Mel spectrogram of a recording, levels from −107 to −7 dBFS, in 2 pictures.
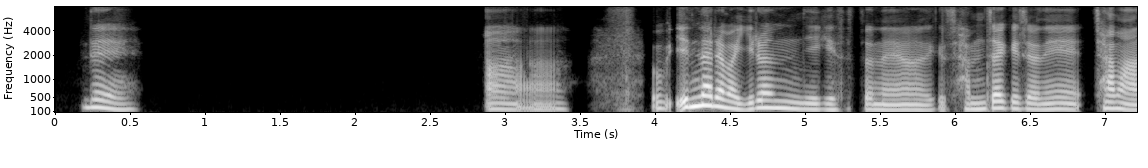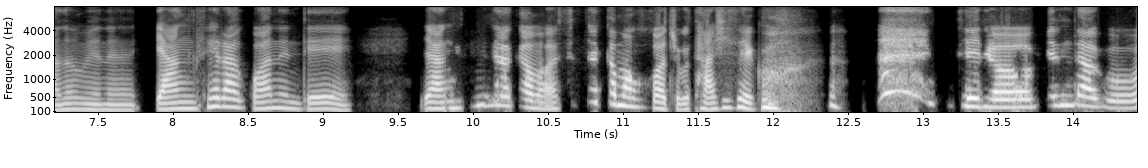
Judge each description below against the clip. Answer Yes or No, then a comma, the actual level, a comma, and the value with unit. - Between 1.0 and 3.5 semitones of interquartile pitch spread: No, average, 5.2 semitones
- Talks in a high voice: No, medium, 180 Hz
